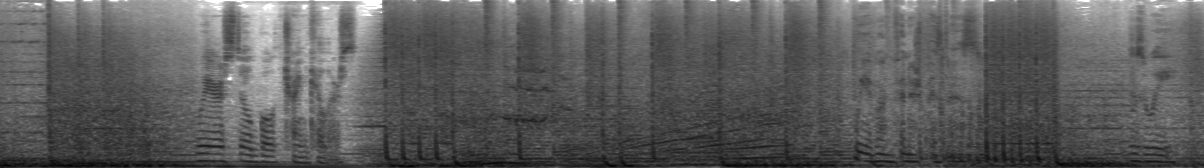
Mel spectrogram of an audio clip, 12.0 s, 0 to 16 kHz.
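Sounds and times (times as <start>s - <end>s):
action trailer music: 0.0s - 12.0s
tyres squealing: 4.8s - 6.1s
engine rising in pitch: 5.0s - 8.2s.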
